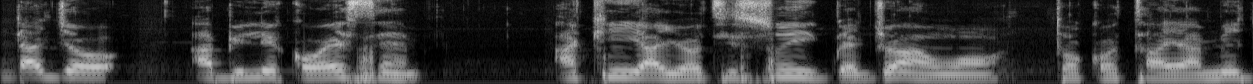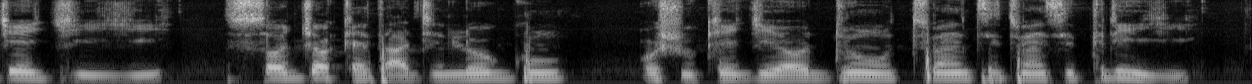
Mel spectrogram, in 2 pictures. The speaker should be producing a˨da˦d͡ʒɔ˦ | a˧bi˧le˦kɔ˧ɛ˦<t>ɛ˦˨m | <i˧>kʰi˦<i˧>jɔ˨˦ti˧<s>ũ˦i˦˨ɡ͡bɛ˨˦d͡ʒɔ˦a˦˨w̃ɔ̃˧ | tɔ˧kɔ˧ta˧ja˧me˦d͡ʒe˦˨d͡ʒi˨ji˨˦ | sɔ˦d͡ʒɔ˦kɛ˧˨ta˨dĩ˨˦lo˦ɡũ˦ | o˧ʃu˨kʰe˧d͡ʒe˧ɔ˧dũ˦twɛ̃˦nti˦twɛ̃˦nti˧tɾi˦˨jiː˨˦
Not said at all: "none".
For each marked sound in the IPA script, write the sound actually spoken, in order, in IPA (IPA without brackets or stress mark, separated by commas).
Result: s, a˧, a˧, s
